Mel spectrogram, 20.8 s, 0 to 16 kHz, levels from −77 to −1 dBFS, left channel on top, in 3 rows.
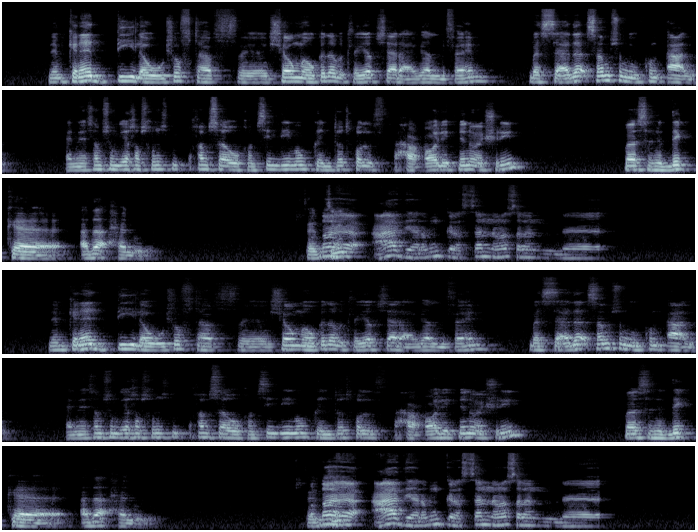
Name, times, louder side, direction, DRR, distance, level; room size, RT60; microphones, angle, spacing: voice 1, 0.5-4.8 5.3-6.9 7.6-12.1 13.2-15.4 16.9-17.3, left 3 dB, 85° left, 1.0 m, -23 dB
voice 2, 16.9-19.9, right 5 dB, 30° right, 0.4 m, -26 dB
12.0 x 6.6 x 2.4 m
head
